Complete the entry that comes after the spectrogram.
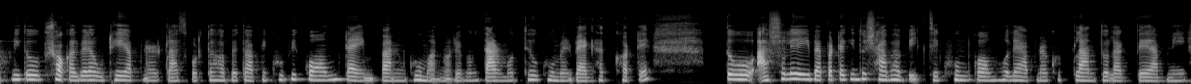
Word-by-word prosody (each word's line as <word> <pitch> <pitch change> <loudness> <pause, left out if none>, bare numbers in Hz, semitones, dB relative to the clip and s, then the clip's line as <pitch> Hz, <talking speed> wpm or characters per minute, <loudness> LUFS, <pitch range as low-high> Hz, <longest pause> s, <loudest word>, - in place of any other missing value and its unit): আপনি 225 - 0
তো 220 - +6 0.2
সকালবেলা 200 -1 +4
উঠেই 200 +1 0
আপনার 180 -1 -6
ক্লাস 165 +1 -1
করতে 175 +2 -5
হবে, 185 -1 -3
তো - - -2
আপনি 175 +2 -8
খুবই 220 +2 -2
কম 200 -1 +3 0.2
টাইম 185 -2 +2 0.2
পান 175 -1 +3 0.2
ঘুমানোর 200 -4 -1
এবং 180 0 -6
তার 175 0 +6
মধ্যেও 185 +4 -3
ঘুমের 180 -4 -1
ব্যাঘাত 165 +3 -1
ঘটে। 180 +2 -2 0.8
তো 235 - +8 0.3
আসলে 250 +5 +2
এই 230 - +3
ব্যাপারটা 210 +2 +1
কিন্তু 235 +1 +2
স্বাভাবিক 210 -2 +1
যে 190 - -1
ঘুম 210 -2 0
কম 185 -1 +2
হলে 195 -1 0
আপনার 180 +1 -6
খুব 205 - -11
ক্লান্ত 180 -2 +1
লাগবে। 165 0 -3
আপনি 165 0 -8
190 Hz, 180 wpm, -24 LUFS, 175-210 Hz, 0.8 s, তো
